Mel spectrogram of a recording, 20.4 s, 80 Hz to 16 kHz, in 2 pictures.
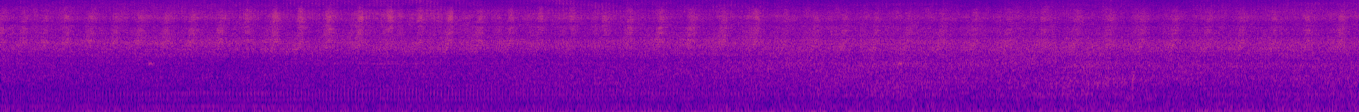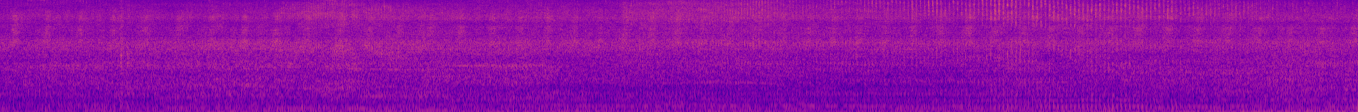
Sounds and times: Cicadas cry 0.0 - 20.3
Traffic Sound 5.6 - 20.3

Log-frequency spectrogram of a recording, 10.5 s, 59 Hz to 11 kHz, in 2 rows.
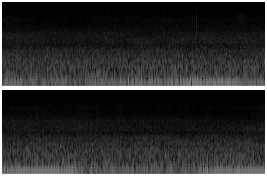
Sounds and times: Inside of a car on a highway 0.0 - 10.5

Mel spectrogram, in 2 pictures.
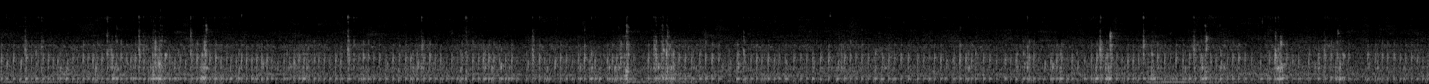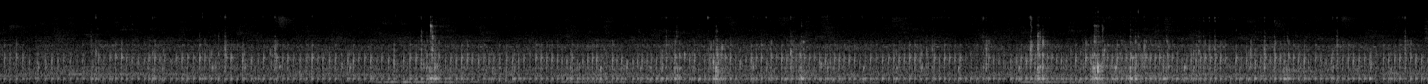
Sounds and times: Bubbles into a pipe 0.0 - 28.5

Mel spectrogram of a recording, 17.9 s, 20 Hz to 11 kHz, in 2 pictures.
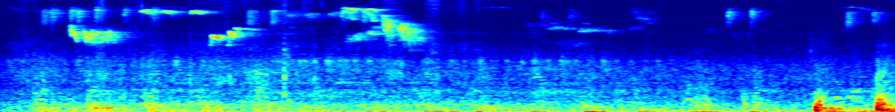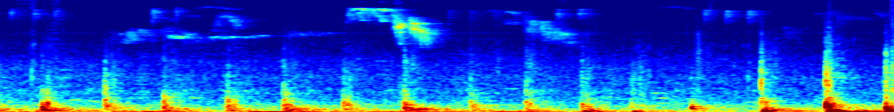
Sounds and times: birds chirp 0.2 - 4.6
birds chirp 5.2 - 17.8
people walking over the metal bridge 6.6 - 17.8

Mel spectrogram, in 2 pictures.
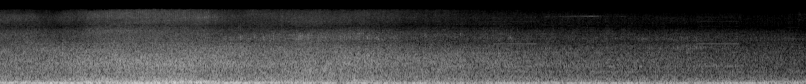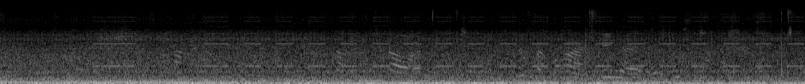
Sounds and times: pedestrian crossing 0.0 - 16.1

